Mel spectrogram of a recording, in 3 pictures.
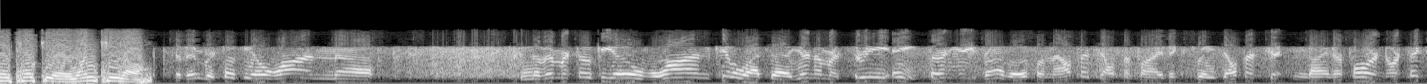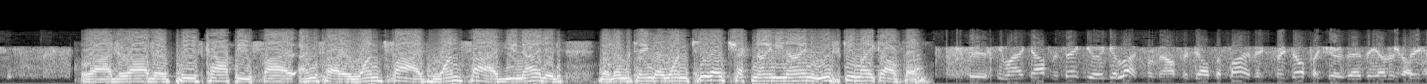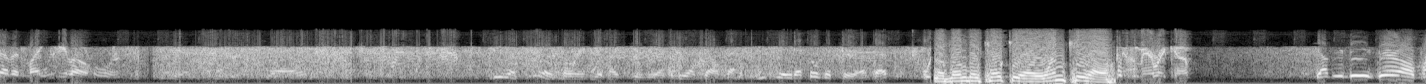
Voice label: USB 21MHz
